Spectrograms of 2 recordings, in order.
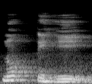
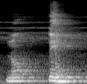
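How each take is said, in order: First: The vowel after the h is only half said. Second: The final h has no vowel after it. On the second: "membaca sukun hak"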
